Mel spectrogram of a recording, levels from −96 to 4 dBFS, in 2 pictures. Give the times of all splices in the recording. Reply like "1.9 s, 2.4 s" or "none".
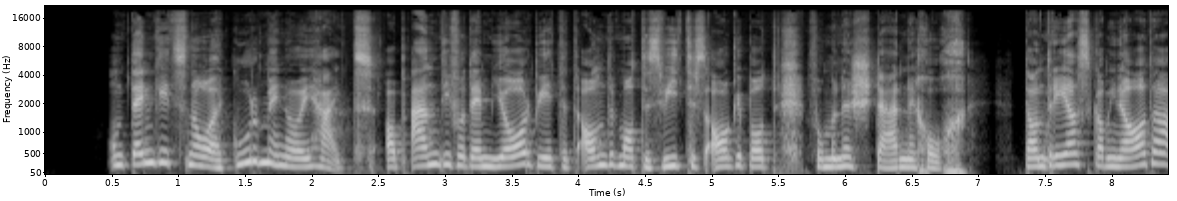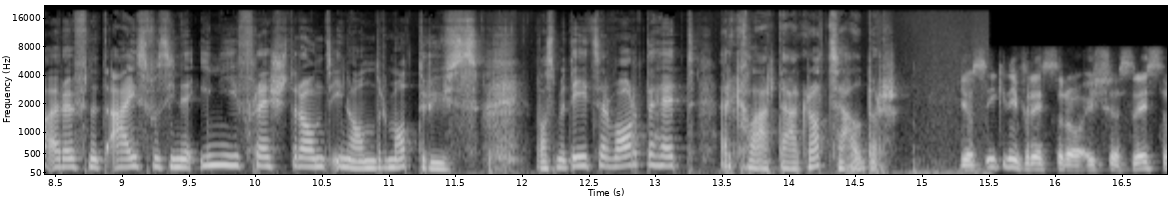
none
